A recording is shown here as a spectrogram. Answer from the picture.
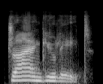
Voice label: "triangulate", Indian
